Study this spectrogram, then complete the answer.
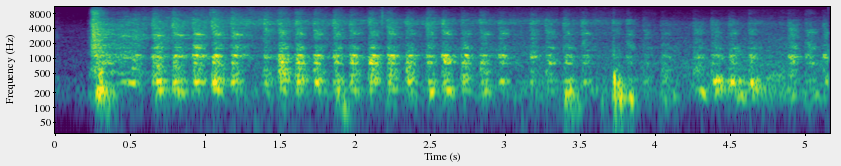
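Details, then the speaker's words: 1991 Audi 90 20v quattro, first start after fitting a new fuel filter and priming the pump a few times: starter spins the engine at an even, quick rhythm for several seconds without catching, fuel not yet through. Long crank, no start. "it's getting there. Not quite."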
